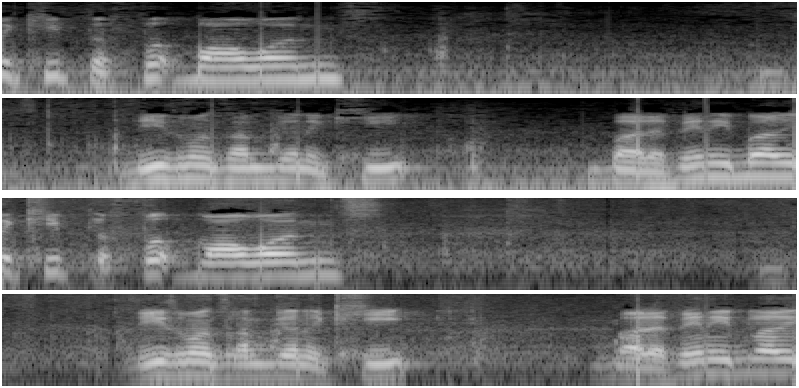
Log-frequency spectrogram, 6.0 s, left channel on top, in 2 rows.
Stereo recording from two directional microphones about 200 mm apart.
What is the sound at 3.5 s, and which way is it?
Speech, 20° right (ahead or behind).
